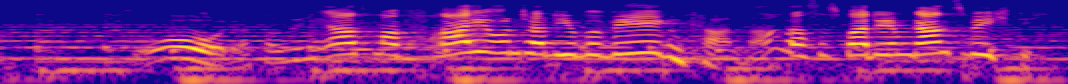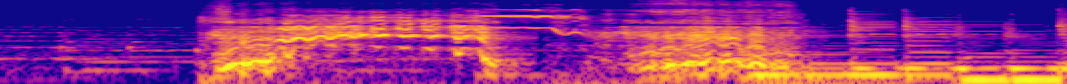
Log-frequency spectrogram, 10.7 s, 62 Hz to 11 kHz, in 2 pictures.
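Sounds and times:
speech: 0.8s - 5.3s, 6.7s - 7.3s
cantering horse whinnying: 6.3s - 9.5s.

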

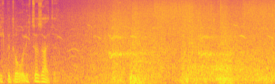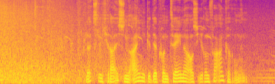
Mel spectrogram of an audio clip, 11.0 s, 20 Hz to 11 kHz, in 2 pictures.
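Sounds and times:
speech: 0.0s - 1.3s, 2.6s - 2.9s, 7.2s - 10.6s
storm waves crashing onto container ship deck in the North Pacific: 1.4s - 7.8s.

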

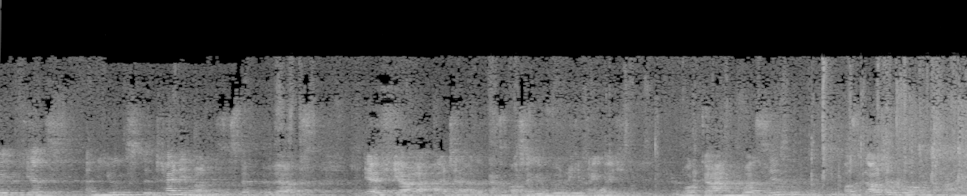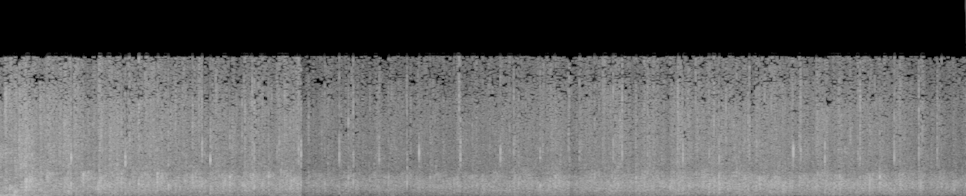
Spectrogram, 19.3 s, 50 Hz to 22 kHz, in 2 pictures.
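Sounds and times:
speech: 0.0s - 10.2s
audience applauding for young violin prizewinner: 8.2s - 19.3s.

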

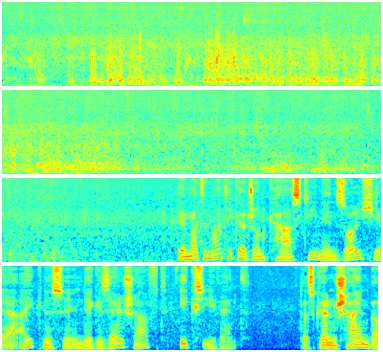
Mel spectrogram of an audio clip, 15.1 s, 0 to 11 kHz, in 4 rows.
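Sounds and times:
deep rolling thunder: 0.0s - 8.4s
steady heavy rain in a thunderstorm: 0.0s - 15.1s
speech: 9.4s - 15.1s.

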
